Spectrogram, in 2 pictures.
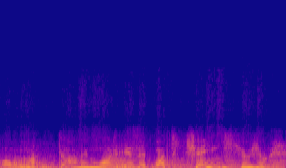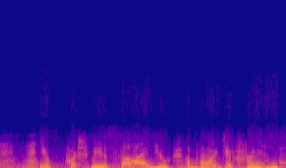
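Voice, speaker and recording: An American woman acting a devoted, worried, no-nonsense wife in an emotive 1970s radio drama style, tender yet brisk. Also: on the high side, natural voice. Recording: tinny radio broadcast with music.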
